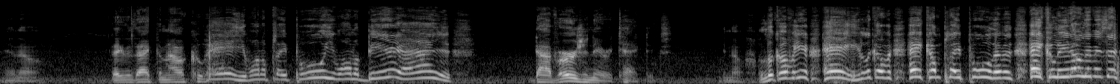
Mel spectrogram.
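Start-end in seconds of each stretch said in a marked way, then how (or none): 2.0-4.5 much higher, sugary mock welcome; fake friendly. Thugs distracting Carlito, high fake friendliness. Gang members faking friendliness. 7.6-11.2 very high, louder coaxing calls; mock distraction. Thugs luring Carlito to the pool table, very high coaxing.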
